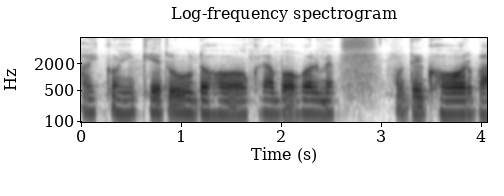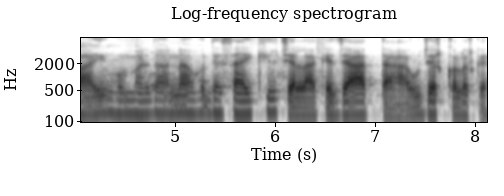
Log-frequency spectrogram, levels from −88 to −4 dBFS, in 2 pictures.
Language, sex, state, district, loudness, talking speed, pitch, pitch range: Bhojpuri, female, Bihar, Gopalganj, -22 LUFS, 160 wpm, 145 Hz, 90-150 Hz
